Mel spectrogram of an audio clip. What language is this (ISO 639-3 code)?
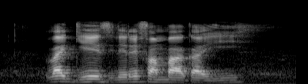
tso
